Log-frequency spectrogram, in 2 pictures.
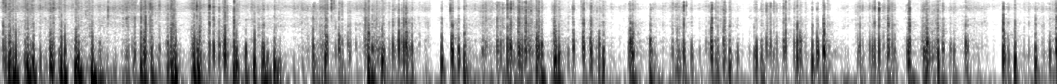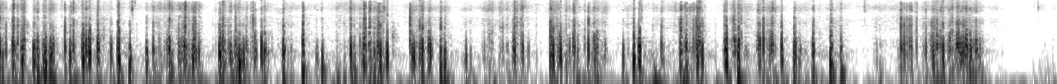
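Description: Fingernails aggressively scratch the woven lattice band of a soft white cushion, producing a dense, rapid stream of muffled, low-heavy scratching and rubbing with little brightness. The scratching continues almost without pause, dipping briefly near the end before resuming.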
